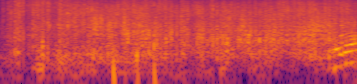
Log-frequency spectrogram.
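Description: A large Sivakasi flower-pot firecracker fountain sprays out with a loud, continuous dense hiss and crackle that holds steady throughout, with a few low thumps near the start.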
